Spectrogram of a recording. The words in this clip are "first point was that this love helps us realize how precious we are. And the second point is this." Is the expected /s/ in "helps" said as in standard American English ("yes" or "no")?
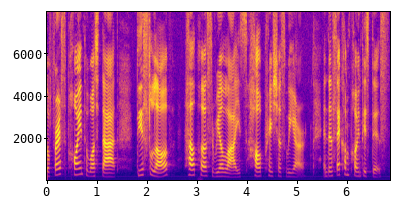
no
